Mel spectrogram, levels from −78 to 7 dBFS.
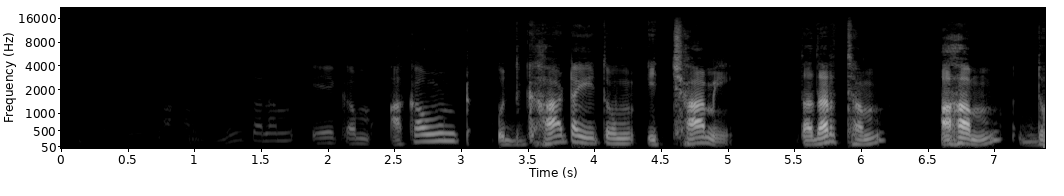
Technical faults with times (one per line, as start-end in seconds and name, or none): none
